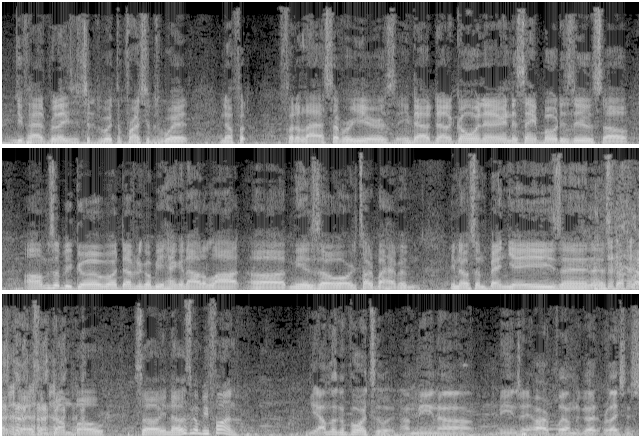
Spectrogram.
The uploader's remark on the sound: Live From The Red Carpet!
